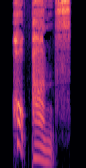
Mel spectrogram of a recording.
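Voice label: "hot pants", British English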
